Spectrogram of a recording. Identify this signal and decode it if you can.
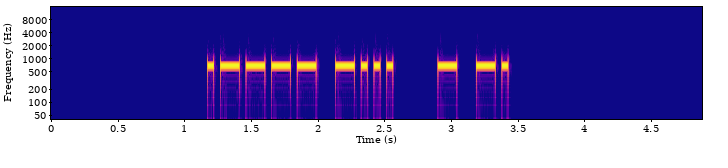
Morse code, heard as a keyed tone, about 25 wpm, 700 Hz. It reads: 1B TN
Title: Field Day Exchanges - 25wpm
